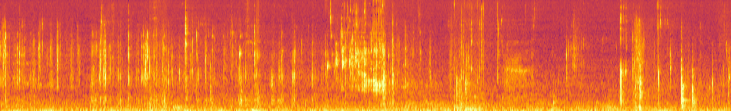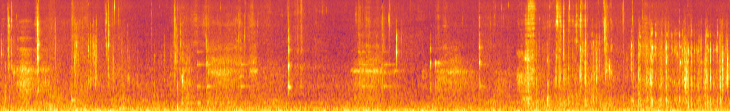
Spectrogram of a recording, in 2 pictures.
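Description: Close-miked mouth sounds of eating raw seafood: wet chewing, smacking and swallowing, with scattered sharp clicks.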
